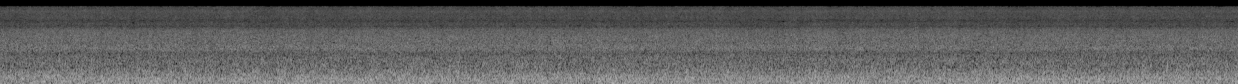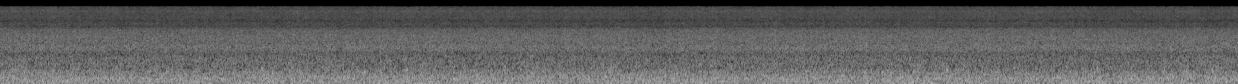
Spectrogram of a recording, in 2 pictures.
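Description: Waterfall: water rushing steadily over rock cascades, one dense, unbroken rush.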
